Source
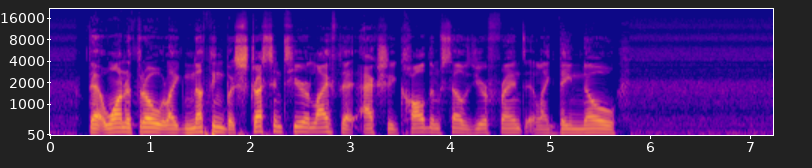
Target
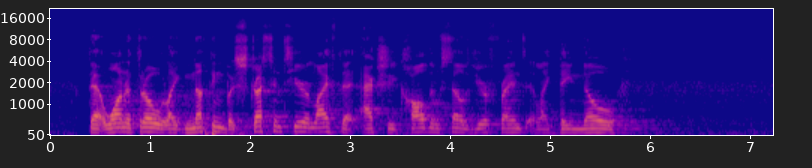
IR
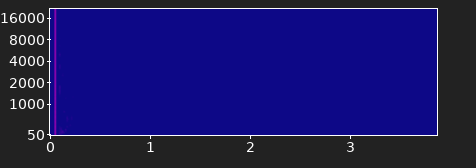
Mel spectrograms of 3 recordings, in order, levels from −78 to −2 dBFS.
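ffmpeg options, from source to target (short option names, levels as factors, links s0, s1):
-filter_complex "[0:a]asettb=1/sr,asplit=3[s0][s1][s2];[s0]atrim=end=1.314[s3];[s1]atrim=start=1.31:end=2.37,asetpts=PTS-STARTPTS,afade=t=in:d=0.004:c=qsin,afade=t=out:st=1.056:d=0.004:c=qsin,equalizer=f=5400:t=o:w=0.52:g=-9[s4];[s2]atrim=start=2.366[s5];[s3][s4]acrossfade=d=0.004:c1=hsin:c2=qsin[s6];[s6][s5]acrossfade=d=0.004:c1=qsin:c2=hsin,asettb=1/sr,asplit=3[s7][s8][s9];[s7]atrim=end=3.244[s10];[s8]atrim=start=3.24:end=4.63,asetpts=PTS-STARTPTS,afade=t=in:d=0.004:c=qsin,afade=t=out:st=1.386:d=0.004:c=qsin,asplit=2[s11][s12];[s12]adelay=30,volume=0.335[s13];[s11][s13]amix=inputs=2:normalize=0,atrim=end_sample=61299[s14];[s9]atrim=start=4.626[s15];[s10][s14]acrossfade=d=0.004:c1=hsin:c2=qsin[s16];[s16][s15]acrossfade=d=0.004:c1=qsin:c2=hsin[s17];[1:a]atrim=start_sample=2205,asetrate=66150,aresample=44100[s18];[s17][s18]afir=irnorm=-1:irlink=0,volume=0.473"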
